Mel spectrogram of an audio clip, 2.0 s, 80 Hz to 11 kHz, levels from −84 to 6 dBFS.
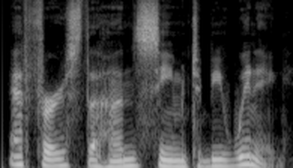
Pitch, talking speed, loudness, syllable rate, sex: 120 Hz, 245 wpm, -20 LUFS, 5.5 syllables/s, male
